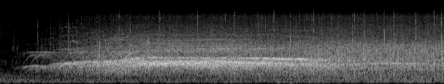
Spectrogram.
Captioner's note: audience cheering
